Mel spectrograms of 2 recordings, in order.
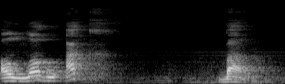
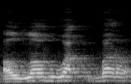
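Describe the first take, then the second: First: No w sound comes before Akbar. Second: A w sound is added before Akbar. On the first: The speaker calls it right. "Jadi yang benar itu" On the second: The speaker calls it wrong. "ini yang disebut waw al-israq"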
